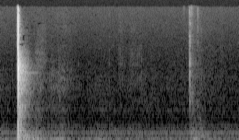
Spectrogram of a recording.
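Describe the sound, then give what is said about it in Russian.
A single crisp, bright finger snap rings out over near silence, followed about two seconds later by a much fainter, softer click, with a low steady hum underneath. “Щелчок президента, и вот вам ручка.”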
